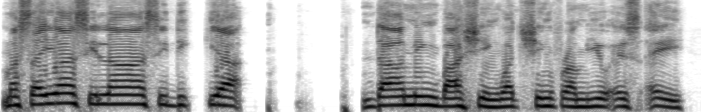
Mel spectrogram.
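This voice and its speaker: A middle-aged man from the Philippines doing casual live-stream commentary, mocking his subjects, asking "di ba?" again and again and giving shout-outs to viewers. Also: fairly high pitch, fairly even intonation, slow, no echo, studio quality. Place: abroad, talking on a live stream.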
